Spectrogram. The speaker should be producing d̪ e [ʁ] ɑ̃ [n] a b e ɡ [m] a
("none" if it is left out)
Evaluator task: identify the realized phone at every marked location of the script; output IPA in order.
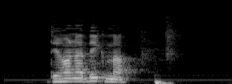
ʁ, n, m

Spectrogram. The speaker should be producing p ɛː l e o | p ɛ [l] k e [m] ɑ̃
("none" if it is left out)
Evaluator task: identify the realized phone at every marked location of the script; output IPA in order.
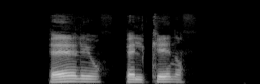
l, n

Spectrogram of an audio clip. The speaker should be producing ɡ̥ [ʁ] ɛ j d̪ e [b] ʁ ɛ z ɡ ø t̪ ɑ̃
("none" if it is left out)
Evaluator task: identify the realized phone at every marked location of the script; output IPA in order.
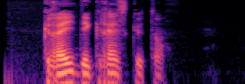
ʁ, ɡ

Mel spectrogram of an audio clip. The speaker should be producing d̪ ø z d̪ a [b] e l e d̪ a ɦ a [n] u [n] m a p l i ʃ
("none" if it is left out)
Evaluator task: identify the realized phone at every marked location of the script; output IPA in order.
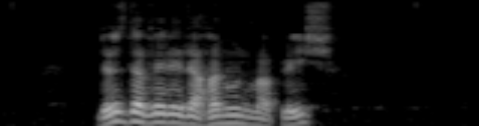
v, n, n

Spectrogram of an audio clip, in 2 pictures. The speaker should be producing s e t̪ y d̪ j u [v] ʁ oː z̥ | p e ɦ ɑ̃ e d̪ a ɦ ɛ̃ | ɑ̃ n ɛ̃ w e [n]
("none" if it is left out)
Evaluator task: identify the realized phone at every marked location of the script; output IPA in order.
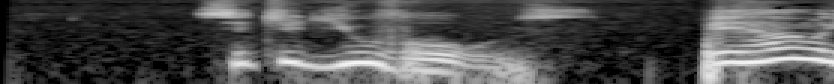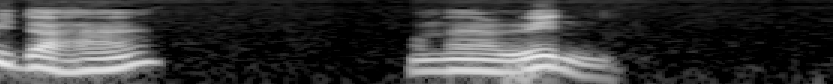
v, n

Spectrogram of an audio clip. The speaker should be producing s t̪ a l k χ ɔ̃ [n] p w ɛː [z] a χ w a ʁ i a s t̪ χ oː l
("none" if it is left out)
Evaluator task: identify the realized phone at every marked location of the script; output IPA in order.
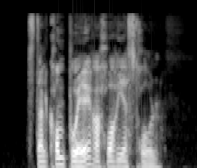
m, ʁ

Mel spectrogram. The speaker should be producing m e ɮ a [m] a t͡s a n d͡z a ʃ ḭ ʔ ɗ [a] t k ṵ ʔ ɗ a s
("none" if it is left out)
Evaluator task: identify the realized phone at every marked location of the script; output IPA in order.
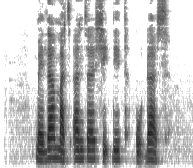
m, i

